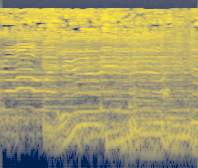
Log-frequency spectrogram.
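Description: Male singer performing a rock ballad live with a rock band, his voice gliding between held notes. About half a second in, the bass and fuller band accompaniment come in and the music gets slightly louder.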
